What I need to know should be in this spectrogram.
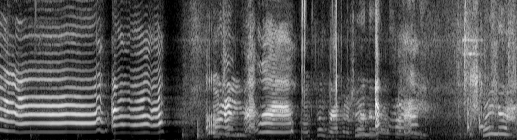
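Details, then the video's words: China, an emotional female Pekingese, gives a long steady high whine lasting about a second, then a second shorter wail, followed by a jumble of wavering cries overlapping with a person talking. "Dog's Insane Crying"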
